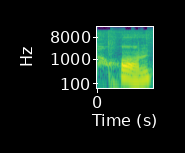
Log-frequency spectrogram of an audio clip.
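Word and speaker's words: 本: On its own, it's pronounced hon, but then it changes to bon and pawn depending upon the word that comes before it.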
